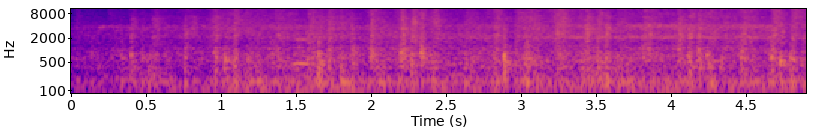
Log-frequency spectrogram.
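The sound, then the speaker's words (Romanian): A train travelling to Bucharest, Romania, clatters steadily along the rails, its low rumble broken by regular clickety-clack beats from the wheels over the track joints, fairly loud throughout. “Cine dracu să mai stea după bilete de tren la așa urgență?”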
